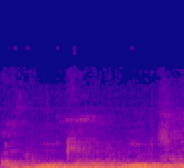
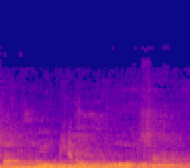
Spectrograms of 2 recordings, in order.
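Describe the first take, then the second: First: "I'm walking on water" softer, stunned and scared; dawning fear. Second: "I'm walking on water" higher and louder, delighted; gleeful wonder. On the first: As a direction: breathe "walking" out as the fear sets in. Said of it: "turns to panic and fear". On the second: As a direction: say "water" with a rising, amazed lift. Peter thrilled on the water. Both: Retold or imitated.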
